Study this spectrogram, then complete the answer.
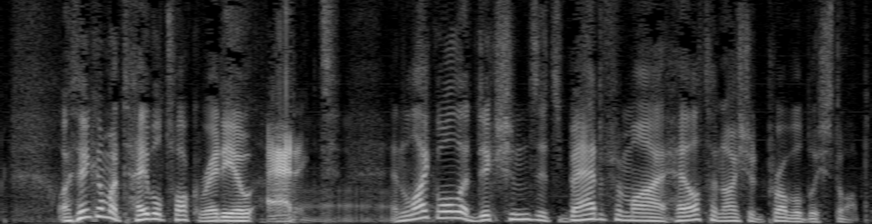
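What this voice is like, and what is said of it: Put-on Australian accent. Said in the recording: “Chance to brush up on my Australian accent.”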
